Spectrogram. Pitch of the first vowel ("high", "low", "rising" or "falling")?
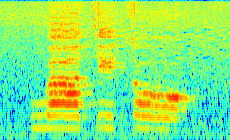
high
